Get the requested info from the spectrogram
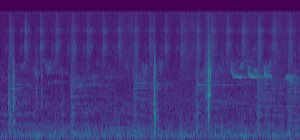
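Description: Faint background music with a few light clicks of a screwdriver retightening the door-handle bolt, and a short bird chirp near the end.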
